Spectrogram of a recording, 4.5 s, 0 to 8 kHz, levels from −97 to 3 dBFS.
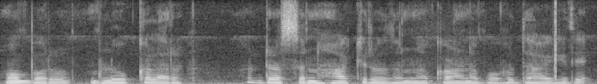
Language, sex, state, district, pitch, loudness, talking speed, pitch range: Kannada, female, Karnataka, Bangalore, 150 Hz, -18 LUFS, 80 wpm, 145-160 Hz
